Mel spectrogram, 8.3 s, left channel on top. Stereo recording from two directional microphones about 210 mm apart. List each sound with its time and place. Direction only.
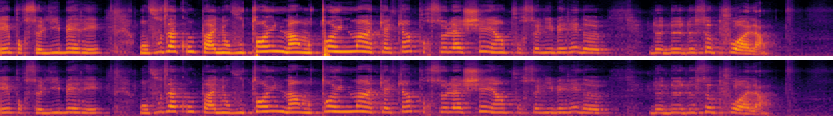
0.0 s speech: 40° left (ahead or behind); by 5.0 s 25° left (ahead or behind)
5.0 s speech: 40° left (ahead or behind)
